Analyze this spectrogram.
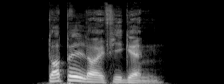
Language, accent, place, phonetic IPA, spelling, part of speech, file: German, Germany, Berlin, [ˈdɔpl̩ˌlɔɪ̯fɪɡn̩], doppelläufigen, adjective, De-doppelläufigen.ogg
- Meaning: inflection of doppelläufig: 1. strong genitive masculine/neuter singular 2. weak/mixed genitive/dative all-gender singular 3. strong/weak/mixed accusative masculine singular 4. strong dative plural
